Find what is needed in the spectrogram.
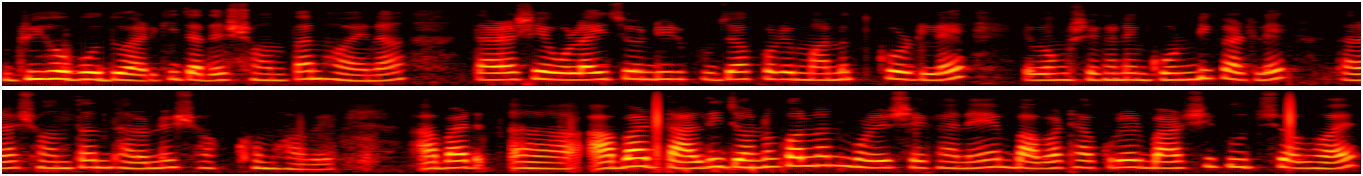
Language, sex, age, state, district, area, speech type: Bengali, female, 18-30, West Bengal, South 24 Parganas, rural, spontaneous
